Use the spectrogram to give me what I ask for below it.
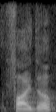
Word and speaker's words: FD.io: I codenamed f diode also pronounces Fido a faithful dog and talk about the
